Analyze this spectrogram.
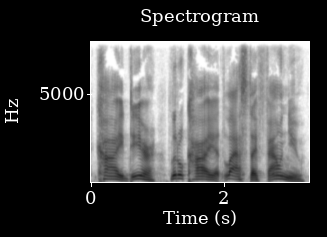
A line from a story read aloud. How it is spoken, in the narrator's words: called out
